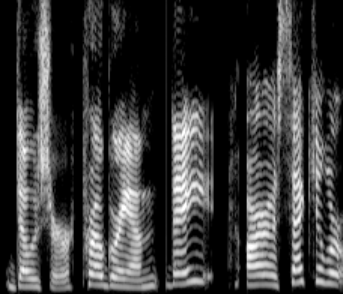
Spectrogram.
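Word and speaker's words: DoSER: Triple AS dialogue on science ethics and religion pronounced DOER program.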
